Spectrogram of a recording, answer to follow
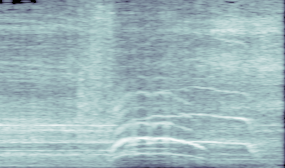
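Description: Riders yelling, then one long high scream starting about a second in, as the Tower of Terror ride elevator drops.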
